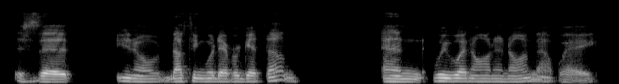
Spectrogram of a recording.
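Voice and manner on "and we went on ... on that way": ordinary talk, nothing marked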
